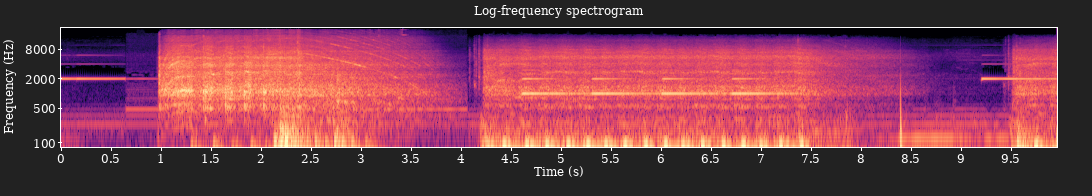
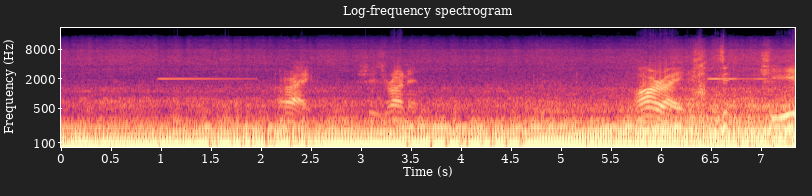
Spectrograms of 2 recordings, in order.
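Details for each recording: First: Mitsubishi Evo with a used engine on first start after priming oil pressure; long bursts of rhythmic starter cranking with pauses, nearly fires but won't catch; finally started after holding full throttle a few seconds. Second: Mitsubishi Evo with newly installed used engine, first start after needing full throttle for a couple seconds: deep, steady low idle with no ticking or knocking, 80 psi oil pressure, no leaks; healthy.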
